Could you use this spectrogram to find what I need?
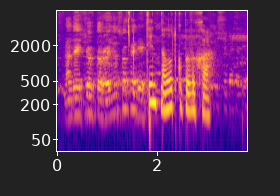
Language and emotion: Russian, neutral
